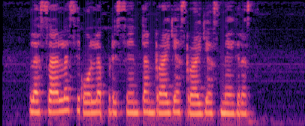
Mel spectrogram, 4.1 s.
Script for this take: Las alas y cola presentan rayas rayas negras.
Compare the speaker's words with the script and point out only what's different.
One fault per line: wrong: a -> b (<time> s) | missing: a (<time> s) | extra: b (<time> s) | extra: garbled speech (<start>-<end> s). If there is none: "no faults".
no faults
